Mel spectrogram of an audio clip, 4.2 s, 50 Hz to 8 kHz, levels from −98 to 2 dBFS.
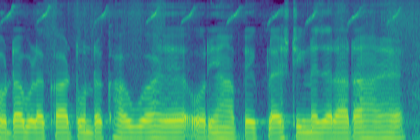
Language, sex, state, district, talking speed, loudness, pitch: Hindi, male, Jharkhand, Deoghar, 215 wpm, -14 LUFS, 115 Hz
